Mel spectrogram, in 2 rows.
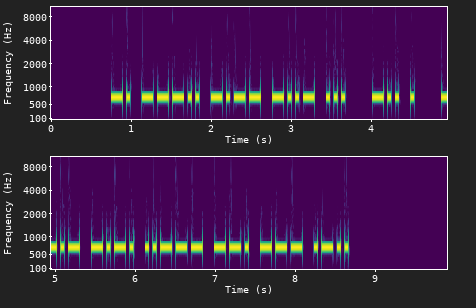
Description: Morse code, heard as a keyed tone, about 25 wpm, 700 Hz. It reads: N8YXS DE KC2GOL
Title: USA Callsign DE Callsign 25wpm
